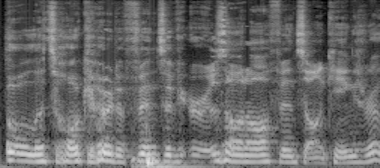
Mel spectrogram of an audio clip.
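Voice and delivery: hammed-up, loud joking suggestion. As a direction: call it out as a silly joke. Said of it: "we made a joke".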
